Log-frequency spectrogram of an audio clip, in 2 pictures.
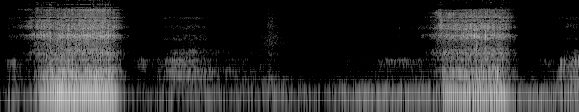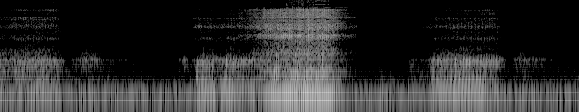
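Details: Loud, deep, rumbling snores recurring every few seconds, with softer snores between, from a giant Mastiff puppy and an adult man sleeping; snoring.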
